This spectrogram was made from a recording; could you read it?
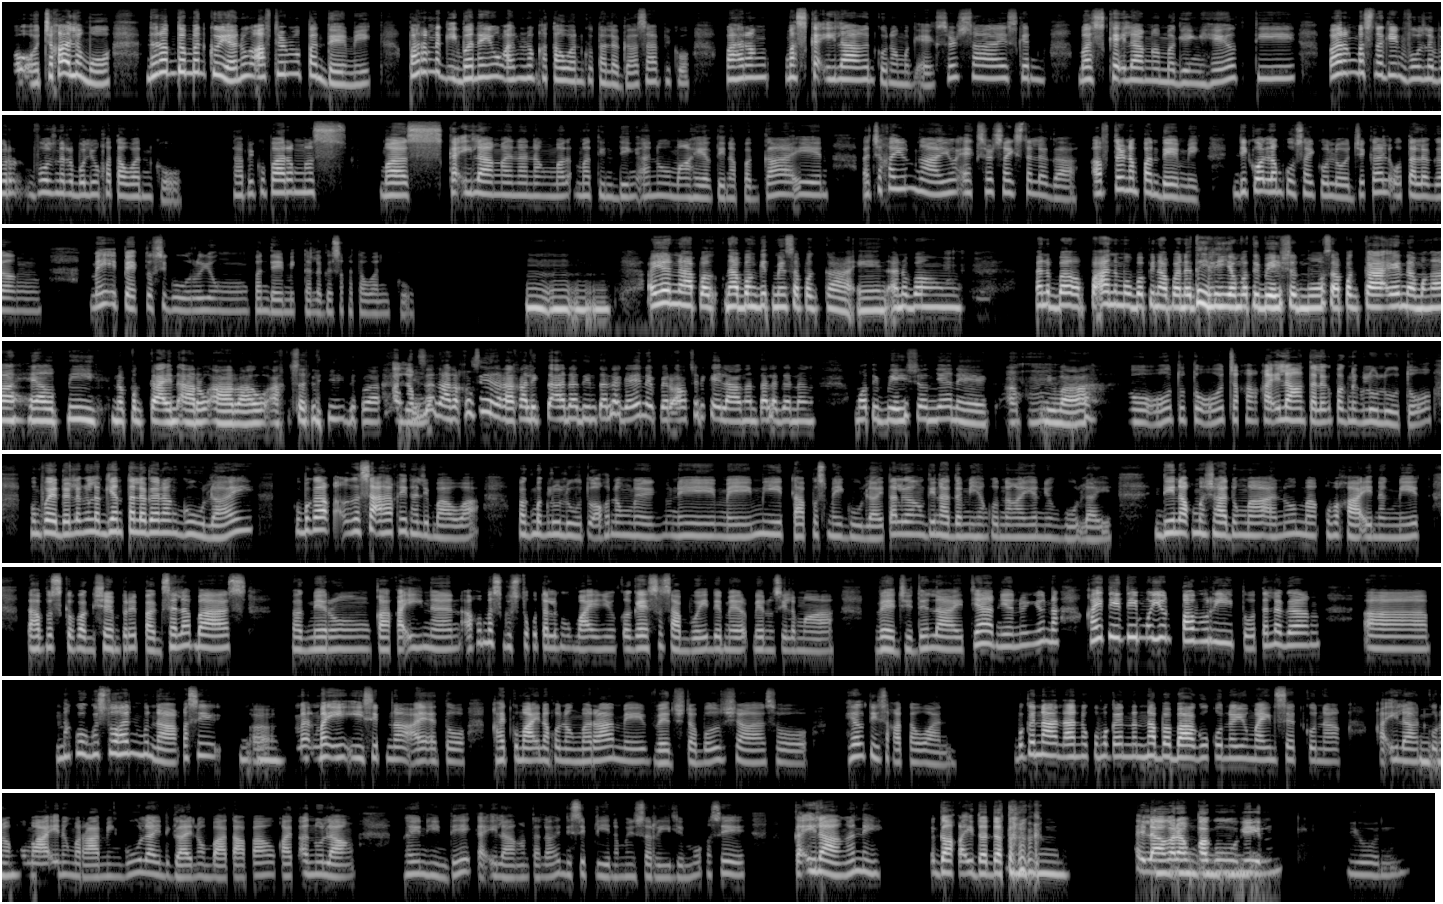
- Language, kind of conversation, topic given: Filipino, podcast, Paano mo napapanatili ang araw-araw na gana, kahit sa maliliit na hakbang lang?
- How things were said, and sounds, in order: in English: "vulnerable"; unintelligible speech; chuckle; laughing while speaking: "Actually 'di ba"; stressed: "kailangan"; laughing while speaking: "talaga"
